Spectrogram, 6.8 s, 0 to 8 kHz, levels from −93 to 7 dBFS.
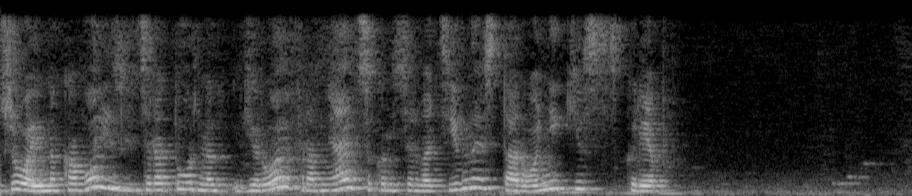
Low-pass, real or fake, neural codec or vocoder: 7.2 kHz; real; none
